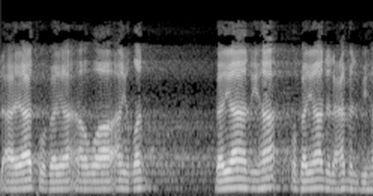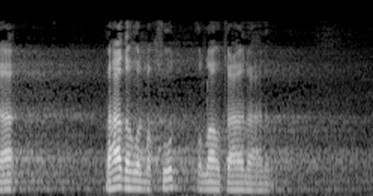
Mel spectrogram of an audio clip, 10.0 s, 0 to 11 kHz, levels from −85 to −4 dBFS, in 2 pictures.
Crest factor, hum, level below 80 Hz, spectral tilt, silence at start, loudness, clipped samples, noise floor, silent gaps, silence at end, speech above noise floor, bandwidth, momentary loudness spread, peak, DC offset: 22 dB; none; -62 dBFS; -5 dB/octave; 0 s; -19 LUFS; under 0.1%; -47 dBFS; none; 0.8 s; 27 dB; 8 kHz; 22 LU; 0 dBFS; under 0.1%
